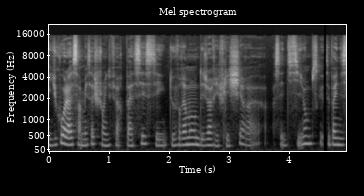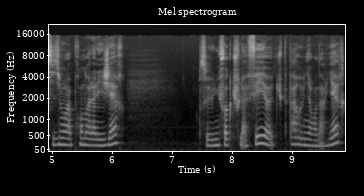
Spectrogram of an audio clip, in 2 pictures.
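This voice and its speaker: A woman talks very fast at medium pitch with a dark, mellow tone. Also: fairly even intonation. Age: 20s. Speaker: podcaster. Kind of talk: personal monologue. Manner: hesitant with many fillers.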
